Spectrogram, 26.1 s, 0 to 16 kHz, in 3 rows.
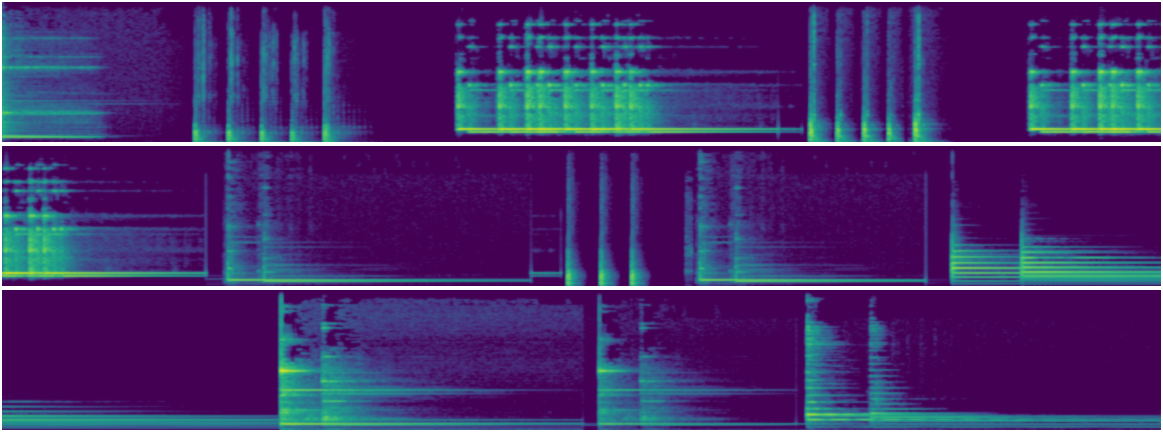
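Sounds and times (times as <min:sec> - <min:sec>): doorbells chiming ding-dong: 0:00.0 - 0:00.9, 0:07.7 - 0:12.9, 0:13.9 - 0:26.0
knocks on door: 0:01.5 - 0:02.8, 0:06.1 - 0:07.2, 0:13.0 - 0:13.6.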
